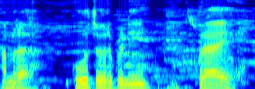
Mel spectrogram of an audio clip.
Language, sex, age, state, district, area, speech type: Nepali, male, 45-60, West Bengal, Jalpaiguri, urban, spontaneous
